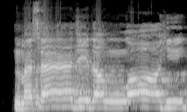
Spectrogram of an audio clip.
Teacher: اللہ کے لام کو پر کر کے پڑھنا ہے اس لیے کہ اللہ کے لام سے پہلے زبر ہے۔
